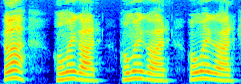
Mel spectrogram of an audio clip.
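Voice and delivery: loud, repeated gasps of acted panic; mock alarm. Coach demonstrating a scary emotion arriving, mock alarm. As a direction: act out fright at a scary feeling. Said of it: "it basically happens something like this".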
